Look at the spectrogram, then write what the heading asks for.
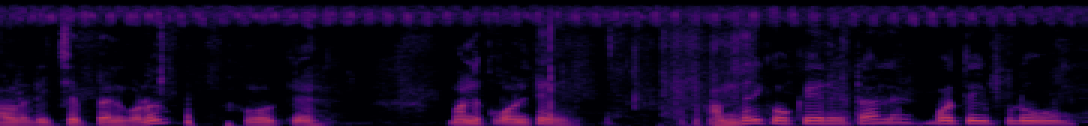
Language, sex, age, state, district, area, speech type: Telugu, male, 18-30, Andhra Pradesh, Nellore, rural, spontaneous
